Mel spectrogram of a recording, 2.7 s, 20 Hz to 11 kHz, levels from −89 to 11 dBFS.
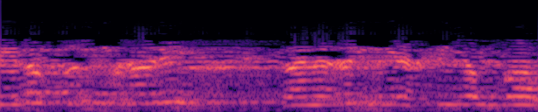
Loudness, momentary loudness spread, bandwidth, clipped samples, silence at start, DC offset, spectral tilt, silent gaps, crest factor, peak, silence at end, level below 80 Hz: -21 LUFS; 6 LU; 4.3 kHz; under 0.1%; 0 s; under 0.1%; -8.5 dB/octave; none; 14 dB; -8 dBFS; 0 s; -62 dBFS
